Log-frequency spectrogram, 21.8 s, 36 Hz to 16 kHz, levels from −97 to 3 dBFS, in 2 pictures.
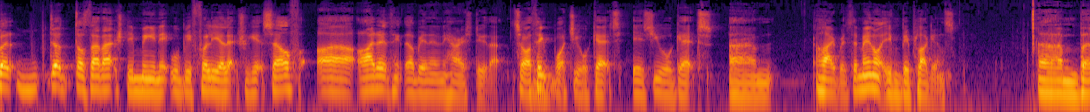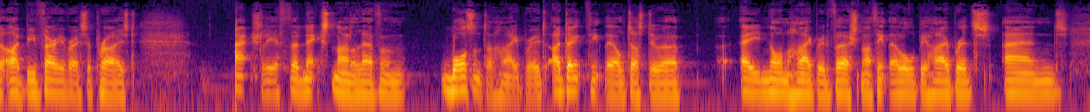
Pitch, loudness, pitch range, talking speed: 100 Hz, -19 LUFS, 95-110 Hz, 205 wpm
